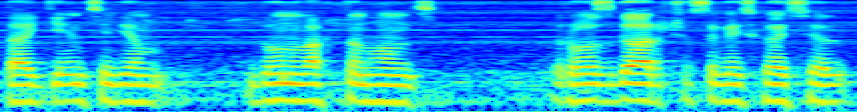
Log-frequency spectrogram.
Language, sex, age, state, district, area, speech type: Kashmiri, male, 18-30, Jammu and Kashmir, Baramulla, urban, spontaneous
